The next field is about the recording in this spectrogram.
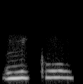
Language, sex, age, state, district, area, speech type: Telugu, female, 30-45, Andhra Pradesh, West Godavari, rural, conversation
